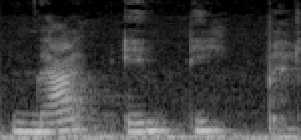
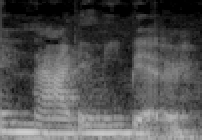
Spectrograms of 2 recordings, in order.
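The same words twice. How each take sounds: First: Hushed repeat for effect; soft, voiceless emphasis; emphatic whisper. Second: Said in the usual way. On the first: Real, not acted. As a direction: whisper it, each word spaced out.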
